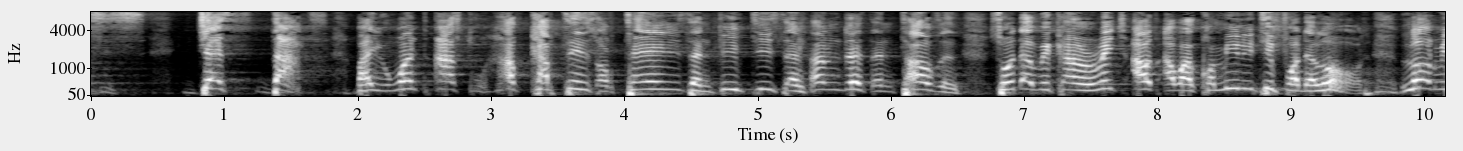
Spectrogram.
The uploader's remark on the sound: Preached At The Everlasting Father Cathedral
